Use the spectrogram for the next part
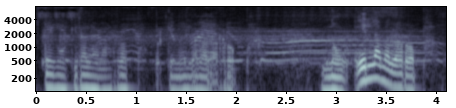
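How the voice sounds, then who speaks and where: Un hombre con acento centroamericano que habla en su podcast de forma casual, chismosa y presumida, con cambios dramáticos de tono. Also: male voice, expressive, fast talker. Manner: dramatic, gossipy and boastful, with big swings in pitch and loudness. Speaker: podcast host.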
